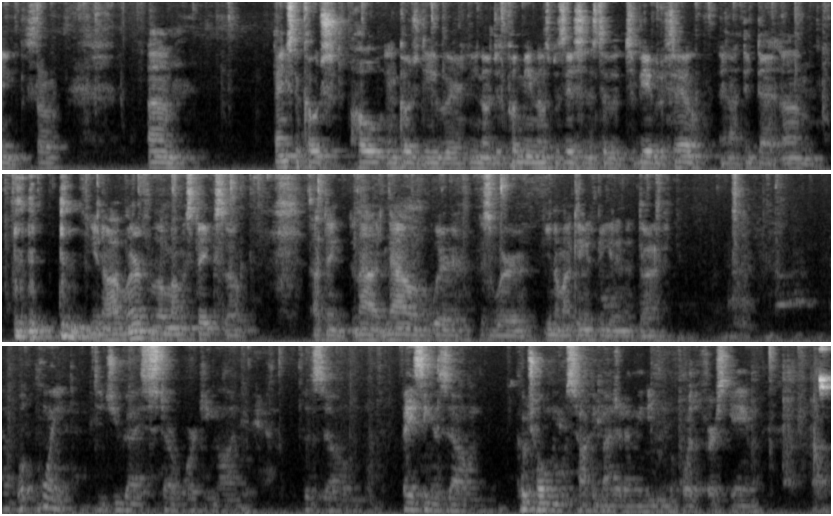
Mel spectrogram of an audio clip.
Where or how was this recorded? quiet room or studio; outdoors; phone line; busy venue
busy venue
